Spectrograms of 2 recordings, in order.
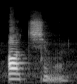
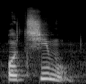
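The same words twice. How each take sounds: First: The stress is on the first syllable. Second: The stress is on the second syllable. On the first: The speaker calls it right. "the stress is actually in the letter O at the beginning" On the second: The speaker calls it wrong. "If we do not have this accent, it would be"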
